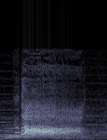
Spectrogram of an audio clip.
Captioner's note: blood curdling scream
